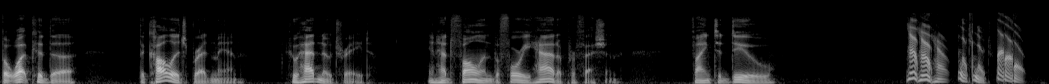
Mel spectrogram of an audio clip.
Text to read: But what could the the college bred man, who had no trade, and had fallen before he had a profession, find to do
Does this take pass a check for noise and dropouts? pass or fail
fail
